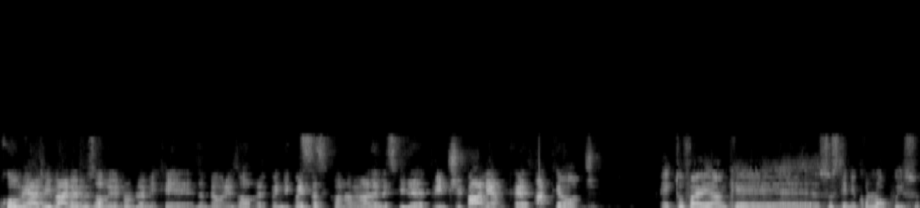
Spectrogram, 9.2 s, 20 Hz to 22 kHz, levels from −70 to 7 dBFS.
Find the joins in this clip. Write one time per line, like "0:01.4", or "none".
0:06.7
